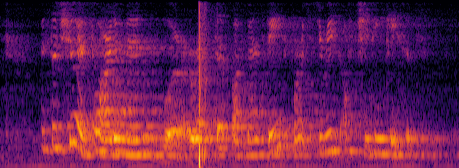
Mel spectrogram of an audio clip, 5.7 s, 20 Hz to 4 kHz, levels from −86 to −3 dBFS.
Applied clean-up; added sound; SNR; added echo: none; Fireworks; 2 dB; reverberation time 2.5 s.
